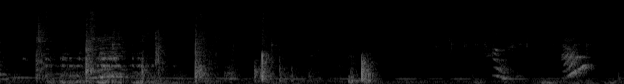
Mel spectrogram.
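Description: A young child's voice in short, scattered babbles and vocal sounds, one of them rising in pitch near the end, over a steady low hum.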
